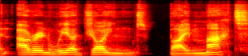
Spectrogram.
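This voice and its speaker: Speaking in a Geordie accent, a man keeps a medium pitch and a monotone, flat intonation. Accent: Geordie (Newcastle). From northern England, Newcastle. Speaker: podcast host. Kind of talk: casual chat. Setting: livestream.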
